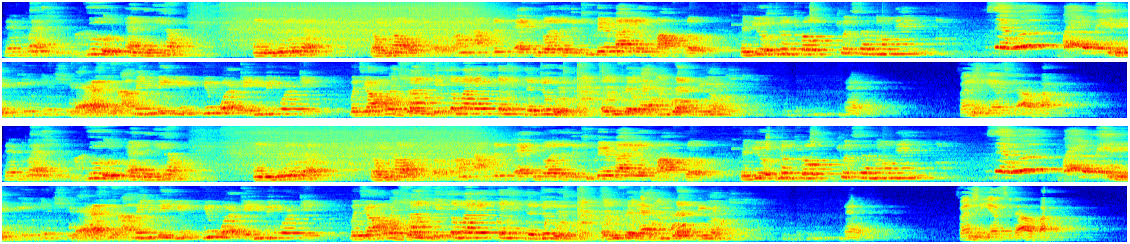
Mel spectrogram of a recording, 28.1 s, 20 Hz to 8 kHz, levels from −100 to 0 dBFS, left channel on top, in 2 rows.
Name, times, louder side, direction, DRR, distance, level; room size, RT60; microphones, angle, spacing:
voice 1, 0.0-0.8 5.4-5.9 14.3-15.4 21.0-22.3 23.8-24.3, right 1 dB, 80° right, -5 dB, 1.0 m, -29 dB
voice 2, 1.0-2.3 3.1-4.0 4.5-8.8 9.2-11.5 12.3-14.3 15.0-18.0 18.4-21.1 21.6-23.1 26.1-26.3, equal, 30° left, -7 dB, 1.0 m, -17 dB
voice 3, 1.7-2.2 4.4-4.5 13.9-14.0 18.9-19.4 22.0-23.2 24.6-25.0 26.1-27.1, right 3 dB, 55° right, 3 dB, 0.4 m, -23 dB
Mechanisms, 2.3-8.2, left 3 dB, 70° left, 0.5 m, -33 dB
3.4 x 3.3 x 2.3 m, 1.1 s
head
